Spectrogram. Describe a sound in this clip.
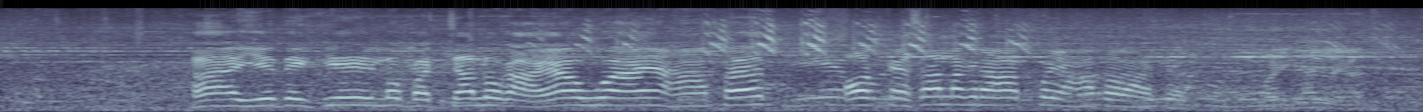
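A middle-aged man talks up close with animation.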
